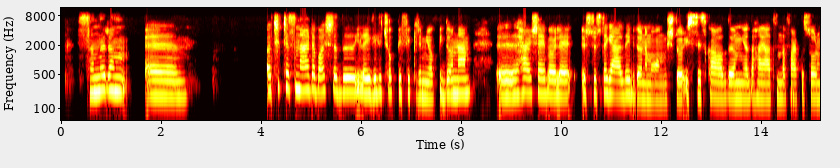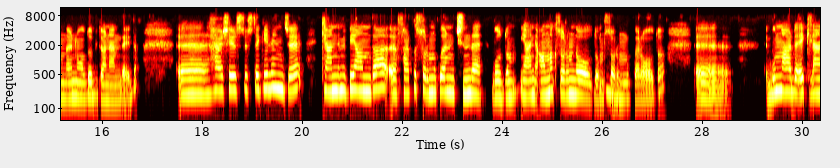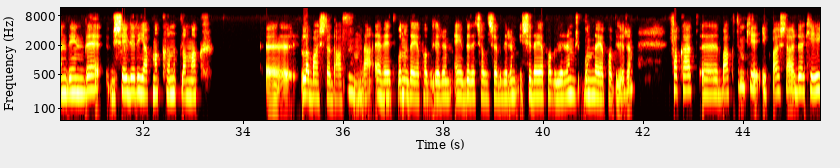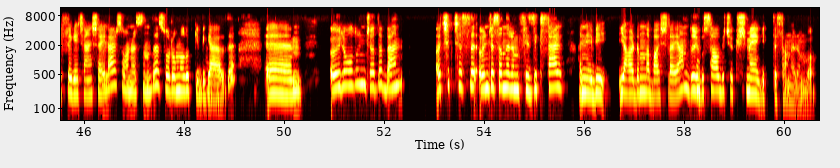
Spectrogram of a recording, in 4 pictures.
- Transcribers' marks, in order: static; mechanical hum; unintelligible speech; other background noise; unintelligible speech; tapping; distorted speech; unintelligible speech; unintelligible speech
- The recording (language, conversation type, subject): Turkish, advice, Sürekli yorgun hissediyorsam ve yeterince dinlenemiyorsam, işe ara vermek ya da izin almak bana yardımcı olur mu?
- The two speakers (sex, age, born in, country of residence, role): female, 30-34, Turkey, Greece, user; female, 40-44, Turkey, United States, advisor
